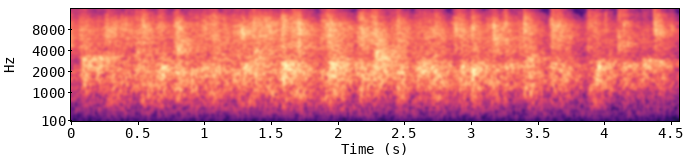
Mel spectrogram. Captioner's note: audience applauding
